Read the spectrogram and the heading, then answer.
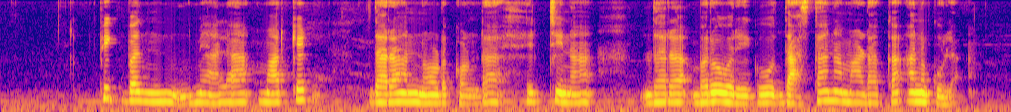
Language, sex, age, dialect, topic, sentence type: Kannada, female, 56-60, Dharwad Kannada, agriculture, statement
